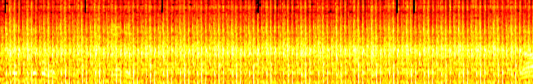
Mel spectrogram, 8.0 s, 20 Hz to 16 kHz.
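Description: Ursus C-360 tractor's four-cylinder diesel engine idling steadily with a rapid, even diesel knock, running smoothly after its rebuild and injection-pump work. The rocker gear is exposed, so the valve train's clatter comes through.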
